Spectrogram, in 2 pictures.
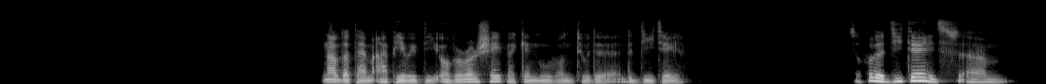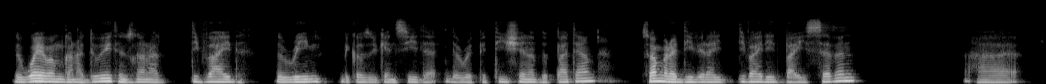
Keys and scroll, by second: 2.9 e, 3.1 e.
